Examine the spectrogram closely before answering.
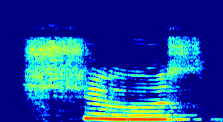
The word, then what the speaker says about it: shoes: Okay, this one, O-E is making an oo sound. So this word is sh. Oohs, shoes, shoes.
